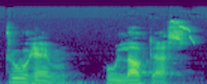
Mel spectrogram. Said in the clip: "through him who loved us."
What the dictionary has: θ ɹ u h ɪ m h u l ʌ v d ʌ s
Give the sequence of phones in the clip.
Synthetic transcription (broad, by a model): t ɹ u h ɪ m h u l ʌ v d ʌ s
